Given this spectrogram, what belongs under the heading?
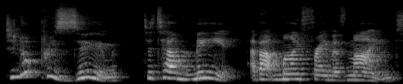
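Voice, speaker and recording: A woman voicing a headstrong, sharp-tongued young gentlewoman in a period romance audiobook, formal and pointed. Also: fairly high pitch, big pitch swings, takes it slowly, reverberant, voice pushed up, full character voice. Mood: defiant.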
